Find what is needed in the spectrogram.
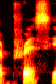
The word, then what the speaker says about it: Pris: So I always have found, Pris or Pre, whatever the Pre. – I call her Pris. Yes. Pris. – That's how it's spelled.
